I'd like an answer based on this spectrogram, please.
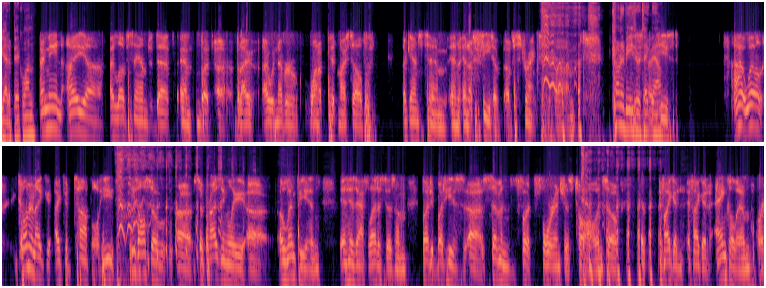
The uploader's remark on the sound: called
